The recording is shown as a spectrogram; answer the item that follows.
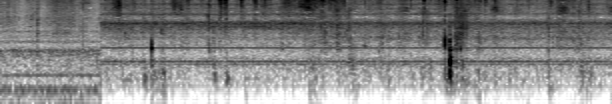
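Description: Faint metallic clicks and taps as a bolt is wobbled out of the stock shifter's linkage, with one sharper click about four and a half seconds in. A faint steady tone runs underneath from about a second in.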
